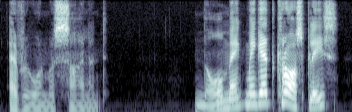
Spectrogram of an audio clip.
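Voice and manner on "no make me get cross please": high warning from the brute. A narrator's reading. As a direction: threaten with fake politeness. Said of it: "warned the first kidnapper".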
